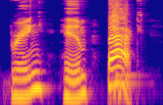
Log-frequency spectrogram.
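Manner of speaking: shrill, very high, very loud outcry. The old woman drags him toward the door, crying out. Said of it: "cried the old woman".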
